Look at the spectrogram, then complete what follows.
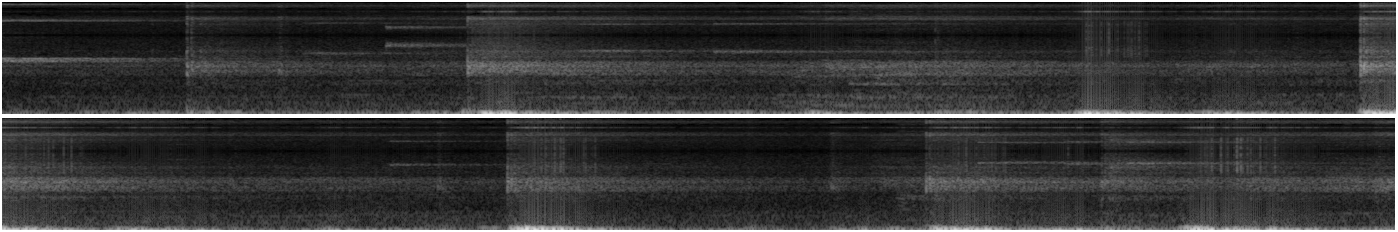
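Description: A football-sized ball being kicked and bouncing on a wooden sports-hall floor during a football tennis (nohejbal) rally: about six dull thuds at uneven intervals, each echoing in the hall.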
